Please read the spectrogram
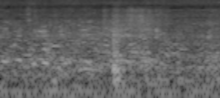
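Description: Voices of several people talking in the background, with a brief loud sound about a second in.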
